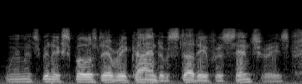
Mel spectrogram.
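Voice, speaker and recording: A man's voice: fairly low pitch, quick pace. A man acting an earnest, lovestruck scientist of a future century in 1950s radio drama style, ardent and persuasive. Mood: tender, musing. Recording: dull 1950s radio recording.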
